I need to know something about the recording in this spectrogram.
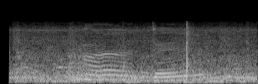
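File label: "hu2die2", Mandarin Chinese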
